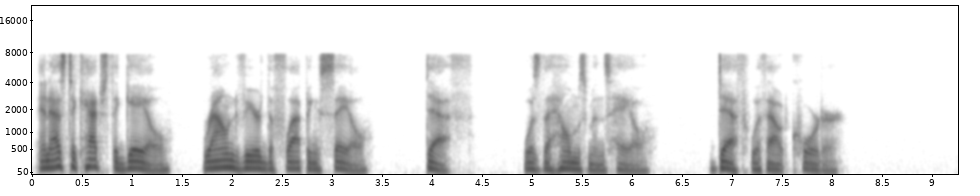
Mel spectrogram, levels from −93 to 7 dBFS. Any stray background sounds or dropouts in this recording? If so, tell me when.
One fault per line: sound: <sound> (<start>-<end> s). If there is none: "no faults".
no faults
